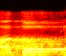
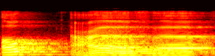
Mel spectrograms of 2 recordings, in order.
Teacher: ضاد ساکن ہے، اس پہ اظہار ہوگا، یعنی قلقلہ نہ ہو، ادو یہ کہنا غلط ہے، ادو غلط، اضعافا۔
